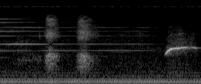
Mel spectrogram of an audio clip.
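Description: Two short breathy puffs, then a whistled tune starting near the end with a rising glide into wavering notes. This whistling is the loudest sound. A fading ringing tone trails off at the start.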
